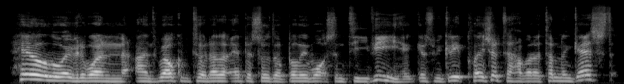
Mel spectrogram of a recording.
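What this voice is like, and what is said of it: Scottish accent, fast speech. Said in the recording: “I do have a Scottish accent ... I can get a bit excited and talk quite fast ... crazy fast Scottish patter”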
